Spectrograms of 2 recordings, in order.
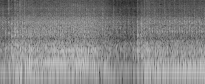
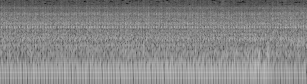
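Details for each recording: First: Isuzu Panther diesel just rebuilt with cast liners: rough, chuffing idle clatter with a brief dip. The engine itself is smooth, but the exhaust flex pipe leaks and the exhaust gasket is badly worn. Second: Rebuilt Isuzu Panther diesel with cast liners, on Fox Titan oil, after a round-trip drive to Blitar: steady, even idle with no smoke. A squeak, suspected from the fan/AC belt, was doused with water; the engine now sounds smooth.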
